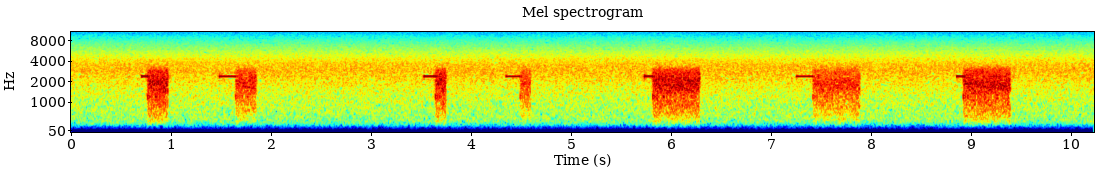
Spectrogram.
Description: ACARS aircraft data, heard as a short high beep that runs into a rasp, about 2400 baud, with radio hiss.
